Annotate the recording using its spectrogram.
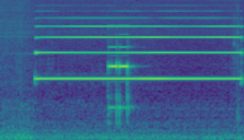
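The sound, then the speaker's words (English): A steady electronic beep tone with bright harmonics sounds continuously for about two seconds as an electric school bus starts up at a school bus lot in Beverly, Massachusetts, joined briefly by a second warbling tone, over a low rumbling background hum. “After the initial beeping stops, a green light on the dashboard tells Berkemaus that he can hit the accelerator”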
